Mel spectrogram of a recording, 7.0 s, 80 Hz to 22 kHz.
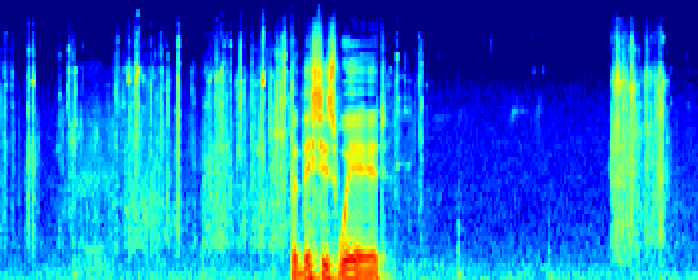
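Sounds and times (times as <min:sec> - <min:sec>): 
bricks clattering while being rummaged through: 0:00.0 - 0:03.0, 0:06.1 - 0:06.9
speech: 0:02.9 - 0:04.0.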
